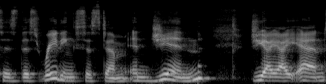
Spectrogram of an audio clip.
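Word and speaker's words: GIIN: this rating system, and Jinn, G-I-I-N, sort of like genie or Jinn, G-J-I-N-N, but it's G-I-I-N, but it's sort of, you can pronounce it the same way, that this Jinn was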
